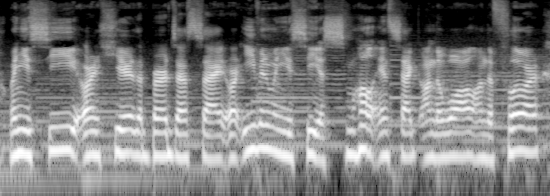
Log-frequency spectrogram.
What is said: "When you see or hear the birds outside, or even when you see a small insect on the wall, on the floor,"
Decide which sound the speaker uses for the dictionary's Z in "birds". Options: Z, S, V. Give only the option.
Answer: Z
